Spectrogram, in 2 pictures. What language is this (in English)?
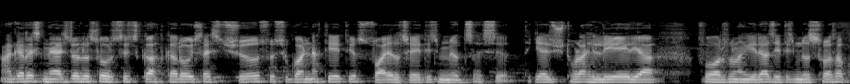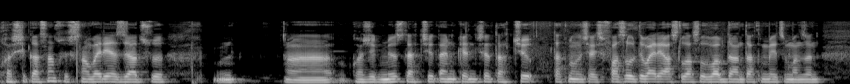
Kashmiri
